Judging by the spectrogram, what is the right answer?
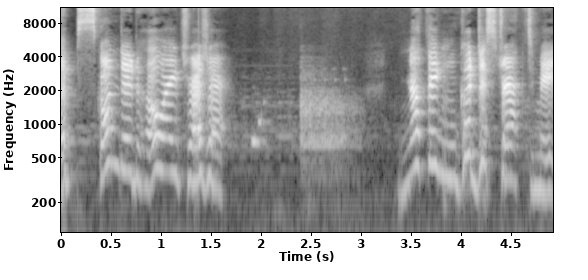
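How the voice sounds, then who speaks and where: This put-on character voice moves at a fairly slow pace. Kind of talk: comic overacting. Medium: game stream. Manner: pompous, archaic and flowery.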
